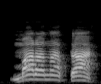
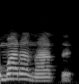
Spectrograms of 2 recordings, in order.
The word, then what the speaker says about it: Maranatha: aramaico dialeto de Jesus eu clamo Maranatha como dizemos nós católicos com a tônica na última sílaba o Maranata como dizem nossos irmãos separados os evangélicos ou protestantes com a tônica na penúltima sílaba isso não importa porque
